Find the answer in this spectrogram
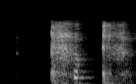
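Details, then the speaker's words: An adult coughs twice in quick succession, sharp and harsh, the first cough longer with a rough tail, in a quiet room. "I can if I can stop coughing I'm so so sorry I know that sounds horrible when it comes to cross your speakers"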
